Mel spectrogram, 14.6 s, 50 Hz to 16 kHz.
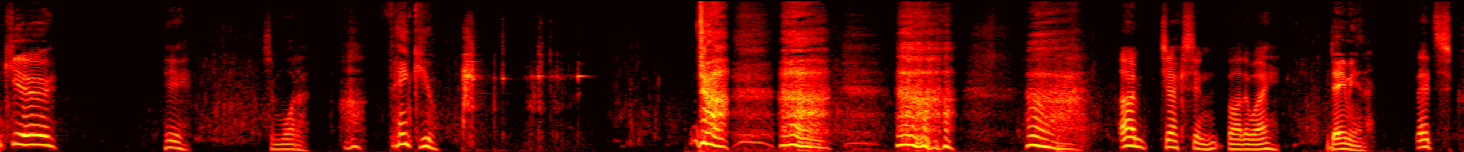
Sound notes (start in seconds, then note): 9.9 satisfied sigh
